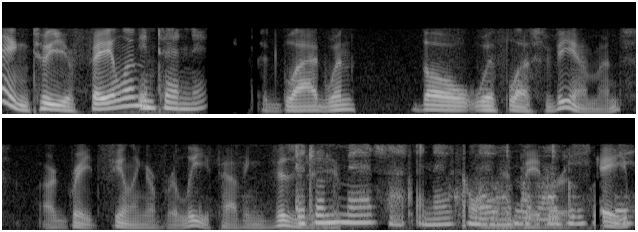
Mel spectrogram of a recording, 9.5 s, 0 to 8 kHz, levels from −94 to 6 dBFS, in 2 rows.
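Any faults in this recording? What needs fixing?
Speech suppressed in double talk occurs three times: 1.56 to 1.98 s, 7.32 to 8.34 s, and 9.22 to 9.27 s. In the first two, the speech sinks by around 40 dB. The last is a brief dip of around 10 dB. The likely cause is the echo canceller. Both ends talked at once. It could not tell the local talker from the loudspeaker echo, so it turned everything down.

An echo leak appears twice. A faint scrap at 7.13 to 7.23 s sits around 30 dB below the speech. A longer stretch runs from 8.12 s to the end and is much louder, only around 10 dB below. Both copies trail the original by about 340 ms. That steady delay likely points to the far end's loudspeaker sound reaching its microphone and getting past its echo canceller. The stray sound was then sent back down the line. The returning copy is band-limited like the rest of the call, with nothing above about 3.9 kHz from the telephone coding.

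To prevent both, use a headset at the far end, or tune the echo canceller to converge faster and handle double talk without heavy suppression.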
